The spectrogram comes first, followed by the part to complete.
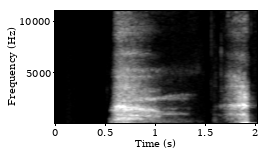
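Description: A man's faint exhaled sigh lasting about half a second, a little way in, followed by a quick breath in near the end.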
